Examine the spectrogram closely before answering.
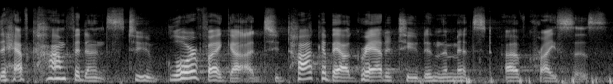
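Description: Over noticeable background noise, a woman speaks at a fairly slow pace. Her pitch swings very widely. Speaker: church member giving testimony. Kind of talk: testimony.

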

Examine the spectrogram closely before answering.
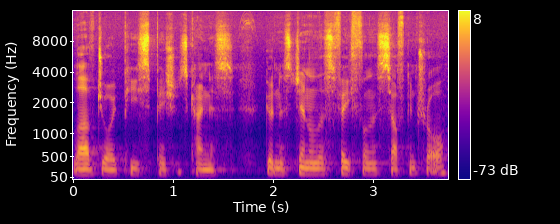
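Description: A man talks at a fairly quick pace and medium pitch in an ordinary speaking voice, on a very clean recording with a silent background. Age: 30s. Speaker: pastor. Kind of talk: sermon.

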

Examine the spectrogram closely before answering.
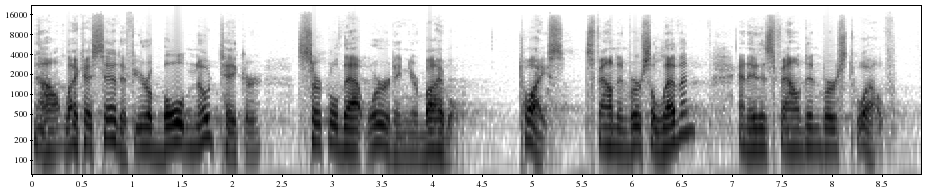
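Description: The speaker is a man with a plain, everyday voice. His pitch is fairly high and his pace fairly slow. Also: ordinary pitch variation. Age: 50s. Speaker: pastor. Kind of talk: sermon.

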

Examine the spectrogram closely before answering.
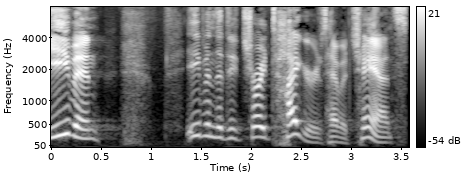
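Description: A man at a very slow pace, captured in a very clean recording with a silent background. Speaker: pastor. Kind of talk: sermon.

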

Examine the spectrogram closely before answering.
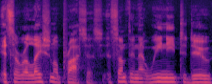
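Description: Recorded very cleanly over a silent background, a man with an American accent talks at medium pitch in a dark, mellow tone. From southern Minnesota. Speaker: missionary. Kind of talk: church mission presentation.

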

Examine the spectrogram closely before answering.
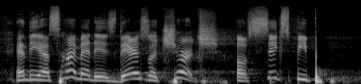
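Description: The voice has an animated tone with very wide pitch swings. Noticeable background noise is present. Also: man. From Africa. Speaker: guest preacher. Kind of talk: sermon.

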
